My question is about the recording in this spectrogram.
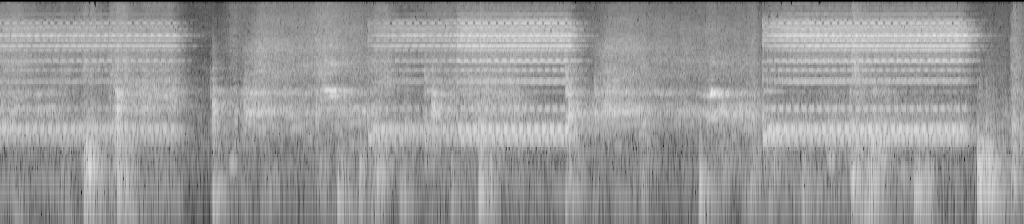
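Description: A phone ringing with an electronic ringtone: three rings about two seconds long, with pauses of about two seconds between them.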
